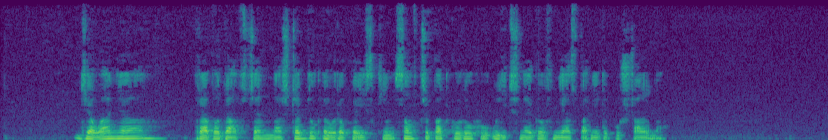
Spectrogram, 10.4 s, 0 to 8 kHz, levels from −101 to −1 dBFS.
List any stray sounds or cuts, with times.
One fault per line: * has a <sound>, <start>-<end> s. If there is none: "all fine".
all fine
